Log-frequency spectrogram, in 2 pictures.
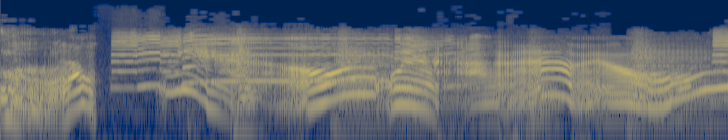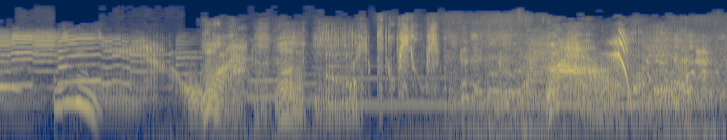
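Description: lion roaring

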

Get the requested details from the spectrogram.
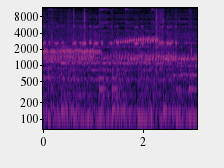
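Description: frogs croaking

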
